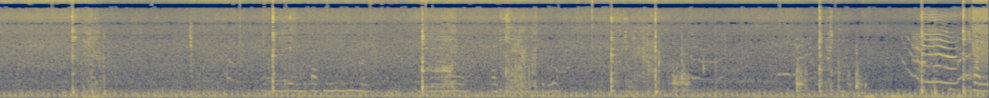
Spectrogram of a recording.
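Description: Cabbage and shrimp fry in a pan, giving a steady crackling sizzle punctuated by repeated spatula scrapes and taps. Faint voices and what sounds like a cat's meow come through near the end.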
